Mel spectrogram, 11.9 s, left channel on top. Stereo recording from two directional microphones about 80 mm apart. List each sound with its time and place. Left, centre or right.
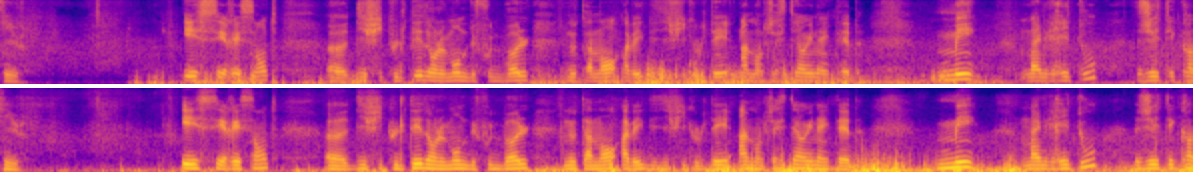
0.0 s speech: left
1.8 s speech: left
4.4 s speech: left
4.7 s speech: left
